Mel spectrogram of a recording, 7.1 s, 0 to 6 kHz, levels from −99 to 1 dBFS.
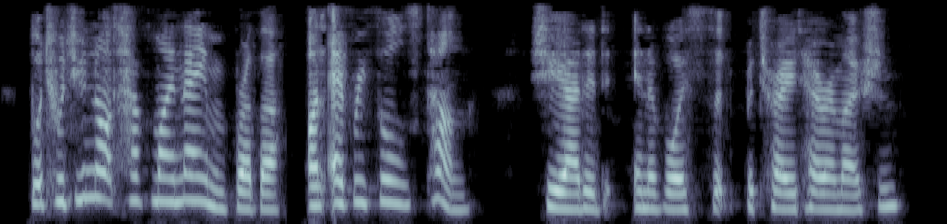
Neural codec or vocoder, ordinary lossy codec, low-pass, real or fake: none; MP3, 32 kbps; 5.4 kHz; real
